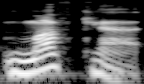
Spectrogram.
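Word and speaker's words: mfkzt: And the Egyptian word for it was muffcat. MF K ZT. Try and pronounce that. Muffcat.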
